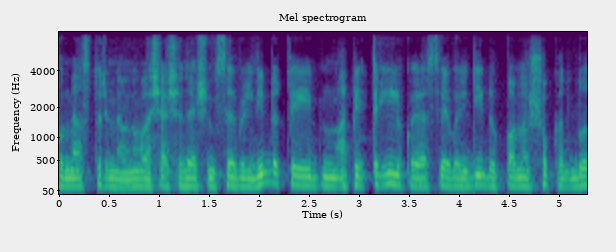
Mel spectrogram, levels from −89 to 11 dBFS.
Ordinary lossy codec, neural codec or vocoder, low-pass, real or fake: AAC, 48 kbps; codec, 32 kHz, 1.9 kbps, SNAC; 7.2 kHz; fake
